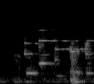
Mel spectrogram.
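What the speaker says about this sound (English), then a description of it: "Is that you? Yeah, that's my phone." A mobile phone rings with a short melodic ringtone, a few stepped tones in quick succession, heard faintly on its own with no talking.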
